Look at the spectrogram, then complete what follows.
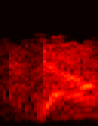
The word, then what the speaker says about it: Tao: the way, or the Tao. Now, from this day forward, you don't pronounce the T, it's as though with a D, all right?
